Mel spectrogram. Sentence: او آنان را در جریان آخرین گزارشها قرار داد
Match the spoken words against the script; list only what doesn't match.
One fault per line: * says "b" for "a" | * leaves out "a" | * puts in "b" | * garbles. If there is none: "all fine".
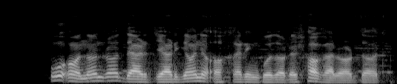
all fine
